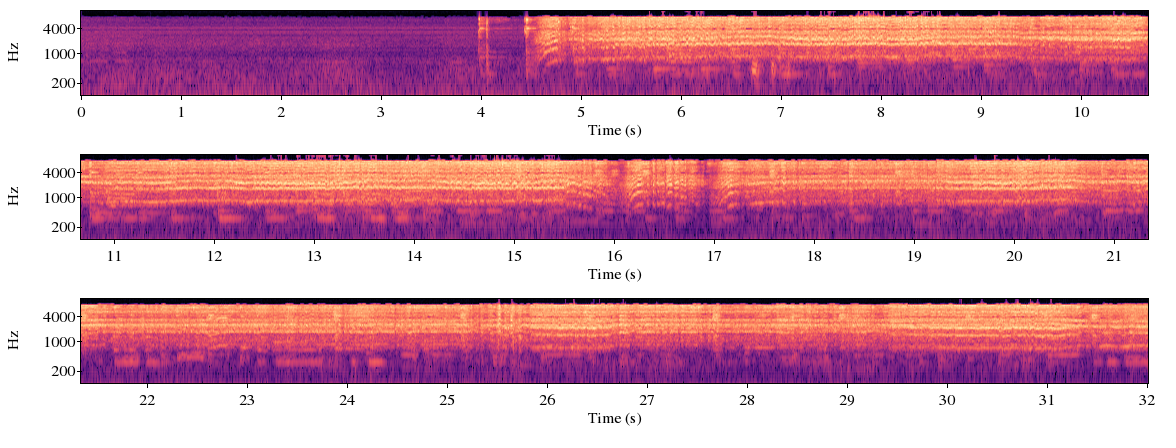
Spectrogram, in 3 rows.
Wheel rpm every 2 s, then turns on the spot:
0, 0, 110, 220, 220, 210, 220, 200, 110, 230, 220, 230, 230, 220, 230, 220.
none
